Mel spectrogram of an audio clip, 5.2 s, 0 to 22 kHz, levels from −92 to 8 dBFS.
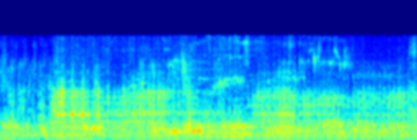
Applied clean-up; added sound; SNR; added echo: neural separator model SepFormer DNS4.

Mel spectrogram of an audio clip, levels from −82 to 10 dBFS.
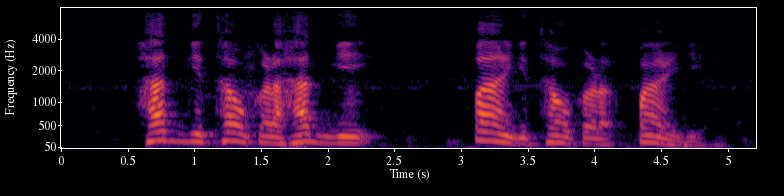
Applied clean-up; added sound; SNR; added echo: none; none; none; none.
